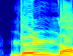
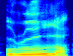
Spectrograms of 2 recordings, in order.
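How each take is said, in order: First: The word starts with flat, unrounded lips. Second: The word starts with slightly rounded lips. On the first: The speaker calls it wrong. "르러 아니고" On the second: The speaker calls it right. "우를 앞에다 살짝 넣으세요"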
